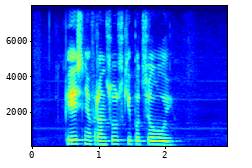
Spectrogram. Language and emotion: Russian, neutral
